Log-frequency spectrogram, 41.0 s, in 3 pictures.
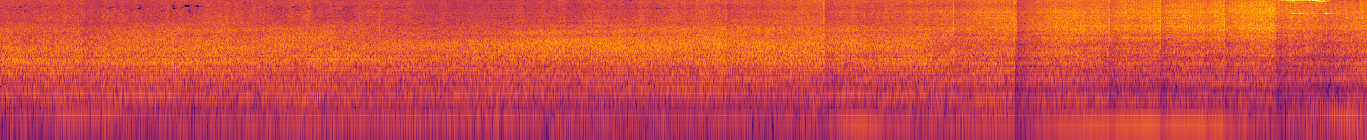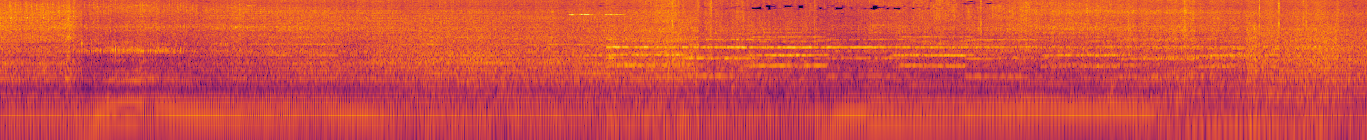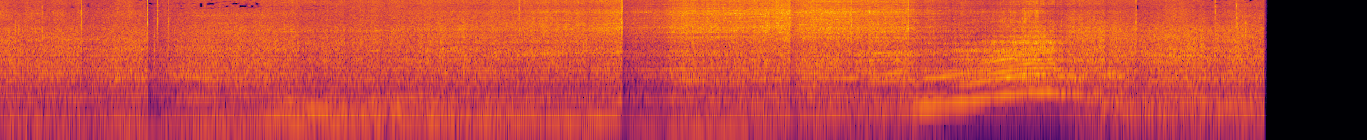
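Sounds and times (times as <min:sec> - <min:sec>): engine revving: 0:13.6 - 0:17.2, 0:29.9 - 0:38.7
sports car accelerating hard: 0:34.4 - 0:38.6.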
